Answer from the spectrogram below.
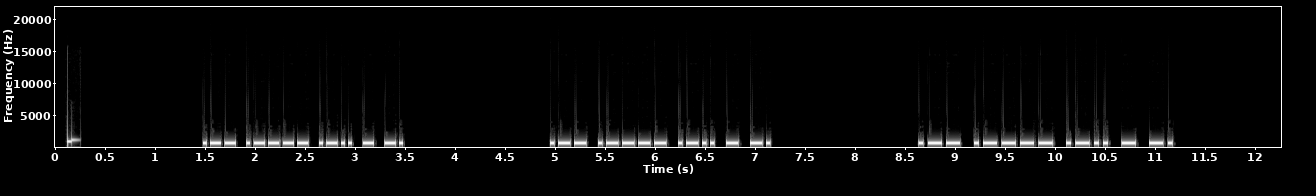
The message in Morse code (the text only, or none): W1LTN W1LTN W1LTN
